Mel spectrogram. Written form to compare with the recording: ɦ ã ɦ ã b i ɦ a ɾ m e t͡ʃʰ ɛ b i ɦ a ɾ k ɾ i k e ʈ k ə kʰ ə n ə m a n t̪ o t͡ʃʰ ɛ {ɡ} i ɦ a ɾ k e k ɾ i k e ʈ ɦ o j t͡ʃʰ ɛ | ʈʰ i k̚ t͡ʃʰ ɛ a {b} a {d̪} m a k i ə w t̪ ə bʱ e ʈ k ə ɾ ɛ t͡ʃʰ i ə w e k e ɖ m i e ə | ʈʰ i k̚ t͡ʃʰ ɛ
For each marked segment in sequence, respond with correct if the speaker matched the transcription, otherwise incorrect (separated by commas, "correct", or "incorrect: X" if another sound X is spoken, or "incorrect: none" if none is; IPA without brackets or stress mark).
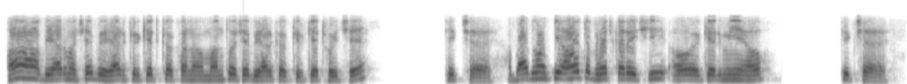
incorrect: b, correct, correct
